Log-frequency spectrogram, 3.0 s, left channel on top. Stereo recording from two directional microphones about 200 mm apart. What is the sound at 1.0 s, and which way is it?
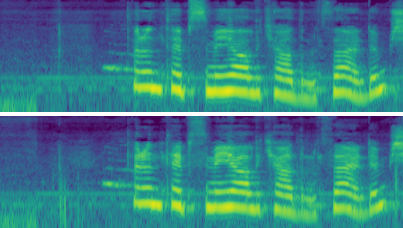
A woman's voice, 30° left (ahead or behind).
